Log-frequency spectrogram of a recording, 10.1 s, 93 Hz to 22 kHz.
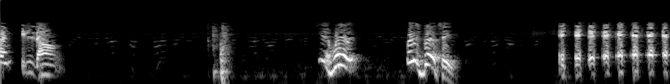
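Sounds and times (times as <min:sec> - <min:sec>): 
speech: 0:00.4 - 0:01.0, 0:04.8 - 0:05.4, 0:06.1 - 0:06.9, 0:08.4 - 0:10.0
backstage dressing-room door swinging shut with a solid thud: 0:03.2 - 0:03.5
laughter: 0:08.4 - 0:10.0.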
